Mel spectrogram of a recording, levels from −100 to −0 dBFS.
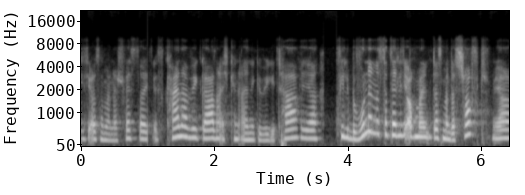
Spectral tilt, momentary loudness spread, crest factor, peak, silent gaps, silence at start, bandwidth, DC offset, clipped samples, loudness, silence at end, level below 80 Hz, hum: -5 dB/octave; 9 LU; 18 dB; -6 dBFS; none; 0 s; 9.8 kHz; under 0.1%; under 0.1%; -25 LUFS; 0 s; -54 dBFS; none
